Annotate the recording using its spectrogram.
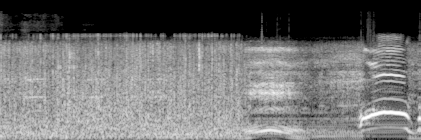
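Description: Motorcycle running at speed, its engine mixed with wind rushing over the onboard camera. About two and a half seconds in the sound changes to a pitched note that rises and falls, and near the end a louder pitched sound swells and dips a few times.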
